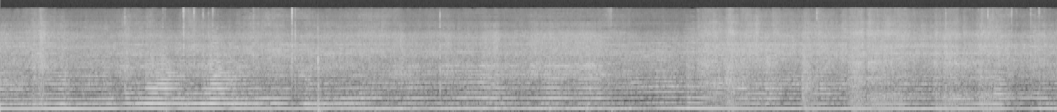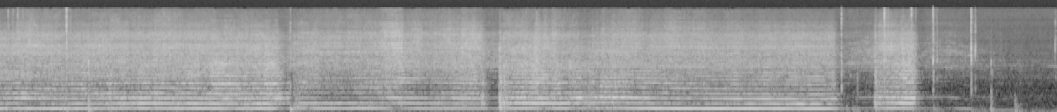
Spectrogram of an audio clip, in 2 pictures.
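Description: Machinery from council works running with a loud, steady, pitched drone, a strong low hum with a stack of overtones above it, that wavers slightly in pitch and cuts off suddenly near the end.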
